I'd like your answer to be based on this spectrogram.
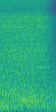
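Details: A steady, even hiss held at one loudness, a voiced imitation of a plateau-shaped murmur, used to teach murmur shape in a session on mitral and tricuspid stenosis.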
